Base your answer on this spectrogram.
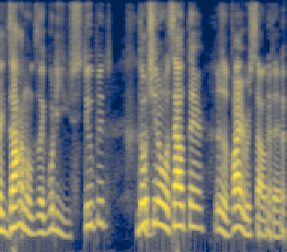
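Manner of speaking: very loud, high-pitched, upset outburst. Retelling own reaction to family going to McDonald's: imitating own upset outburst. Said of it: "I was just so upset".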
